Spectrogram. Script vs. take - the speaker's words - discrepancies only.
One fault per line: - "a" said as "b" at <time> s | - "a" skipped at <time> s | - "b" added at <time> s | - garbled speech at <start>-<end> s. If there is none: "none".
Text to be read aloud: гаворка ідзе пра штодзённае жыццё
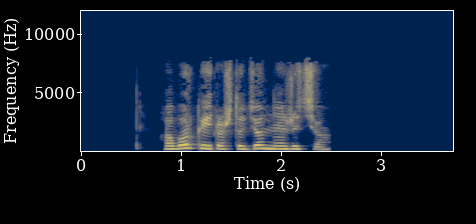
- "ідзе" skipped at 1.2 s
